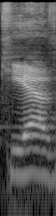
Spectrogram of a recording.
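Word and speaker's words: Kyiv: used to call it kiev and that's the russian pronunciation of it and keeve is the ukrainian pronunciation so out of respect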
